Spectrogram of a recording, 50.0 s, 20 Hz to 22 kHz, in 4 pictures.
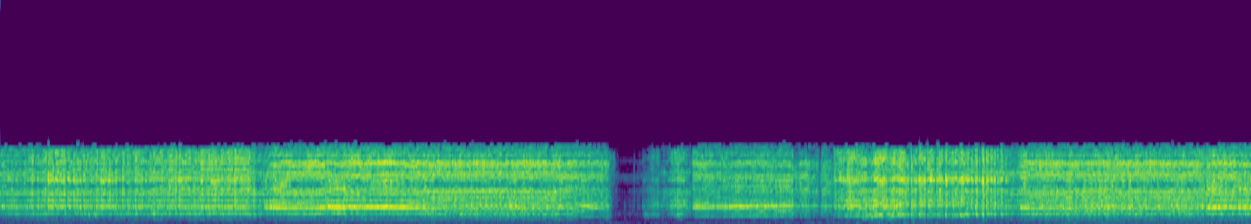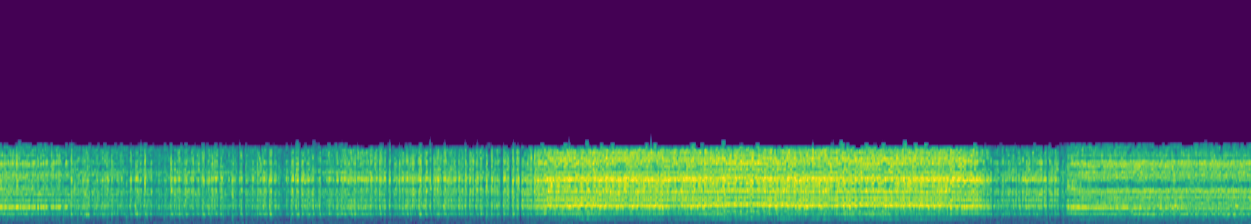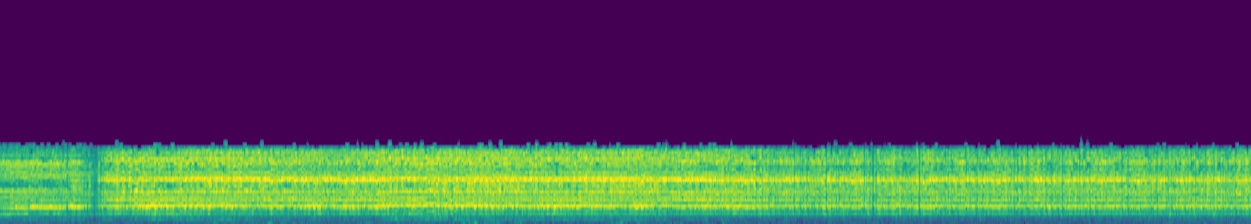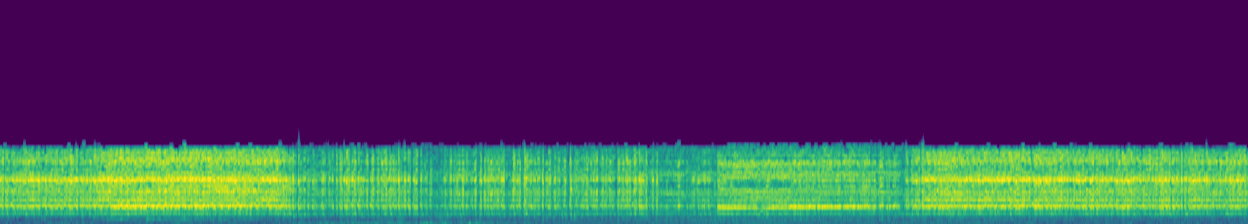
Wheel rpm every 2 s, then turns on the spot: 160, 160, 140, 90, 130, 160, 160, 160, 160, 160, 160, 160, 160, 160, 160, 160, 160, 170, 170, 170, 170, 170, 160, 160, 170.
none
